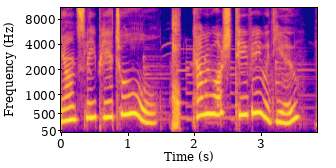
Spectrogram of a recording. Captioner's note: oinks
